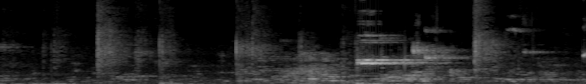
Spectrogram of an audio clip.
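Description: A volleyball is struck with a hard smack.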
